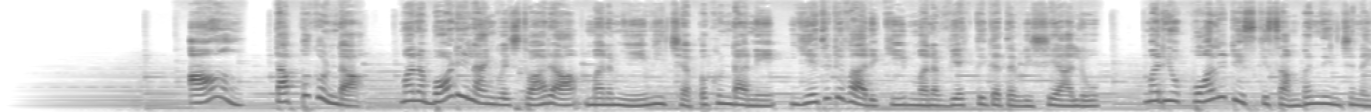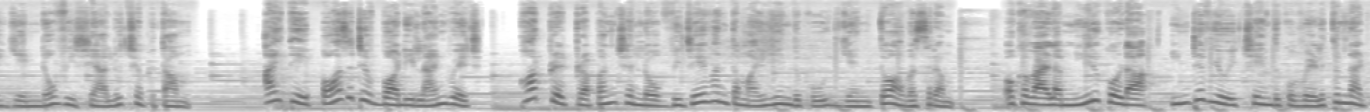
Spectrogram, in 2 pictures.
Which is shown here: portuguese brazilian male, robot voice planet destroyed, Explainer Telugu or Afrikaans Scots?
Explainer Telugu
